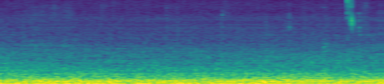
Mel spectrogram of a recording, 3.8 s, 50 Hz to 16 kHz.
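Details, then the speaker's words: 2007 Ram with rebuilt Chrysler 9.25 rear differential, test-driven at about 20 mph after filling 3 quarts of oil: steady low road rumble with no rising or falling whine, only the fan audible; the gear noise is gone. "I don't hear any rear end noise at all. I mean, you would hear it at 20 miles an hour. You guys heard it in the video I put up last time."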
